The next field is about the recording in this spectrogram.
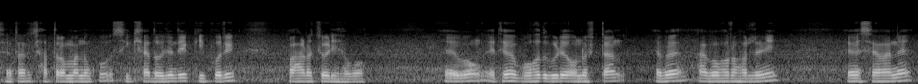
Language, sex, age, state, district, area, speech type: Odia, male, 30-45, Odisha, Subarnapur, urban, spontaneous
